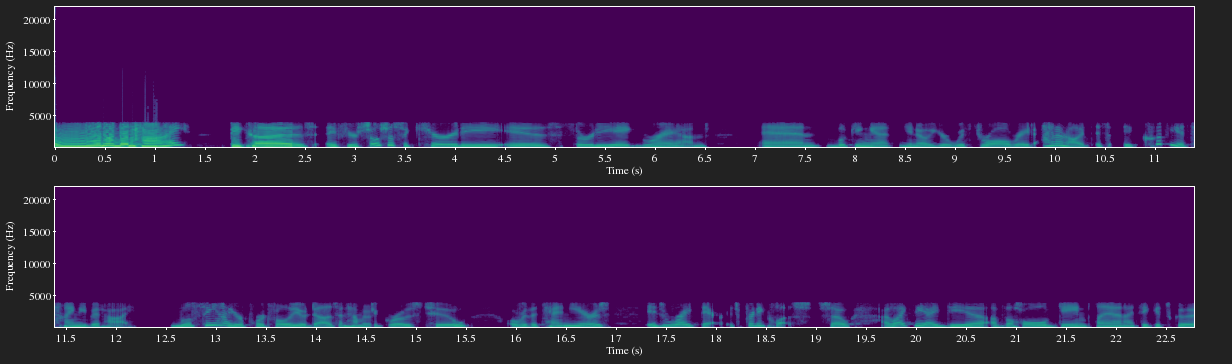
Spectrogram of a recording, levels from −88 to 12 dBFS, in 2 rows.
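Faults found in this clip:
iLBC codec, whole clip. Narrowband, rough, slightly synthetic timbre; spectrogram shows nothing above 4 kHz. 13.33 kbps with 30 ms frames, each frame's excitation coded independently. Codec damage plainly audible.

Microphone overload, 0.00–1.15 s and 1.77–2.37 s. Harsh crackle on loud syllables, about 14 dB over in the first span, about 4 dB in the second. Waveform tops flattened, roughly half the samples in the first span, about a sixth later. Likely cause: input gain set too high, peaks hitting converter ceiling.

Lost iLBC frames, 0.81–0.88 s, 14.48–14.56 s, 16.44–16.48 s. Brief held buzzy vowel, 60, 60 and 30 ms long, fitting two, two and one 30 ms frames. Decoder repeats last pitch cycle with noise; spectrogram shows flat repeated harmonics. Clean recovery immediately after.

Microphone volume stepped down at 1.02 s, 2.37 s and 3.39 s. Sudden level drop of about 10, 11 and 3 dB, voice and background together; waveform envelope steps down abruptly, the second right at the end of the clipped span. 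Cause likely automatic device input-gain reduction reacting to overload.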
